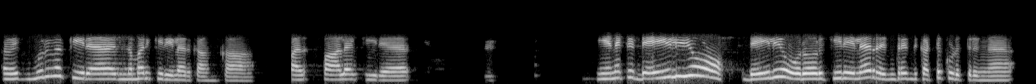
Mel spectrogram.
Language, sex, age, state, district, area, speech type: Tamil, female, 18-30, Tamil Nadu, Madurai, urban, conversation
